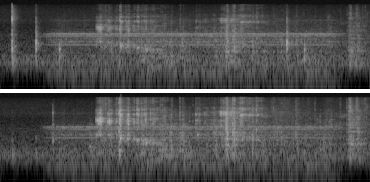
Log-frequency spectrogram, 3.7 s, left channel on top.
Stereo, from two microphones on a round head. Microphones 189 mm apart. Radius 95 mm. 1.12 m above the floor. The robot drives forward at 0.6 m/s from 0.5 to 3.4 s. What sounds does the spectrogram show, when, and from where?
1.0 s chewing: 85° right, 2 m; by 3.7 s 60° right (ahead or behind), 2.5 m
